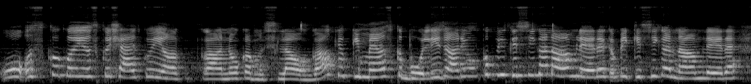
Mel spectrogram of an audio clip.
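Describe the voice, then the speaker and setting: A woman telling a childhood story in an animated, chatty vlog style, dropping in English words. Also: very high voice, moderate pace, few pauses. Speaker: vlogger.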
